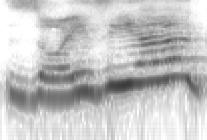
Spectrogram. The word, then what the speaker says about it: zoysia: this word um linda says she has mostly zoysia grass you pronounced it perfectly i did it great awesome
